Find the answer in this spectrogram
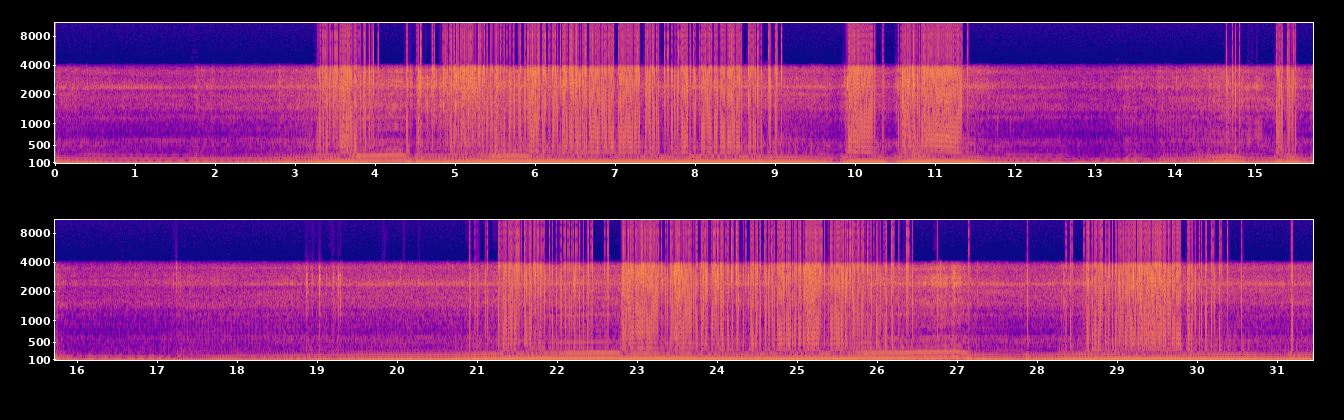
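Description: Motorcycle engine heard onboard while lapping a track, held at high revs: the engine note climbs, dips sharply at gear changes, drops away while slowing for a corner about halfway through, then climbs again.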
